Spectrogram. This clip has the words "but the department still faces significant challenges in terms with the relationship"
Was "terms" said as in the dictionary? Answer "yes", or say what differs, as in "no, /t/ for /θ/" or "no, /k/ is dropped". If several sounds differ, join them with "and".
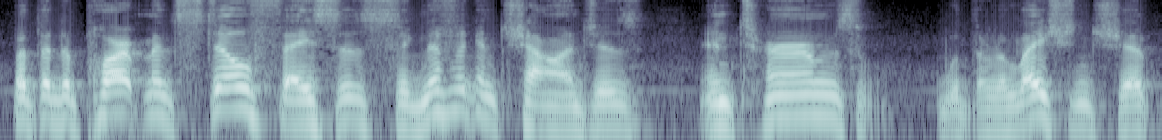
yes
